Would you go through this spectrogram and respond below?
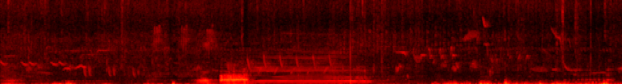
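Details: Cattle roaming toward a very wide pasture: one drawn-out, harmonically rich moo lasting about a second and a half midway, set against rustling outdoor background noise and faint chirps.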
